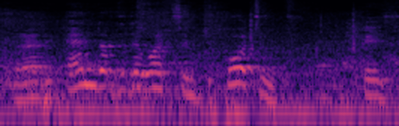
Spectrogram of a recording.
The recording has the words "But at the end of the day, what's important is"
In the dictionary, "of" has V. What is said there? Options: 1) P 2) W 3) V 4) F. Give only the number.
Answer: 3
